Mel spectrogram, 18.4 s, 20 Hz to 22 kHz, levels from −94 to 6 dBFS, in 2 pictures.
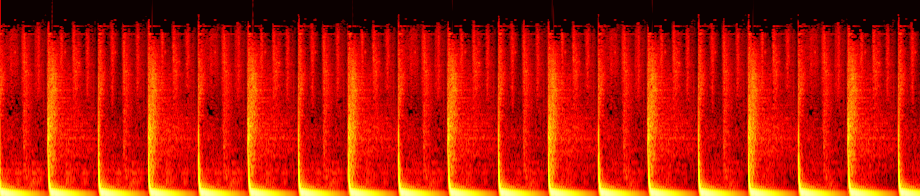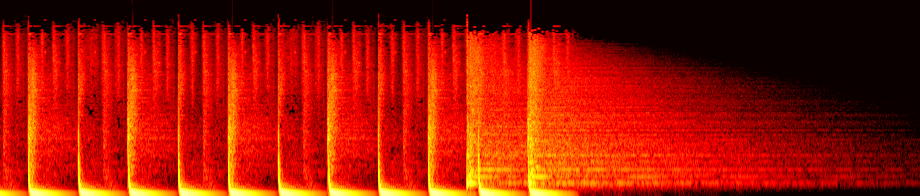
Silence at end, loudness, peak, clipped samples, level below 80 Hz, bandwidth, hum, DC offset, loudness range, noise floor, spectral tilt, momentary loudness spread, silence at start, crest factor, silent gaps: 3.15 s; -14 LUFS; 0 dBFS; under 0.1%; -12 dBFS; 12.5 kHz; none; under 0.1%; 3 LU; -69 dBFS; -6 dB/octave; 6 LU; 0 s; 12 dB; none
